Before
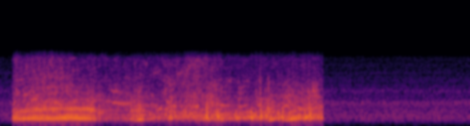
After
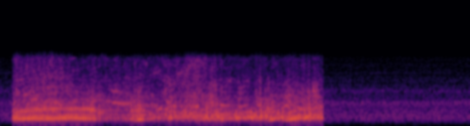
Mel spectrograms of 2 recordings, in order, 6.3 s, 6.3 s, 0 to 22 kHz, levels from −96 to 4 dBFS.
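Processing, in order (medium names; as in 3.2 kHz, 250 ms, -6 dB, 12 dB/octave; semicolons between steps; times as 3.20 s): peak limiter -22.5 dBFS, peak gain reduction 6 dB; trim -5.5 dB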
